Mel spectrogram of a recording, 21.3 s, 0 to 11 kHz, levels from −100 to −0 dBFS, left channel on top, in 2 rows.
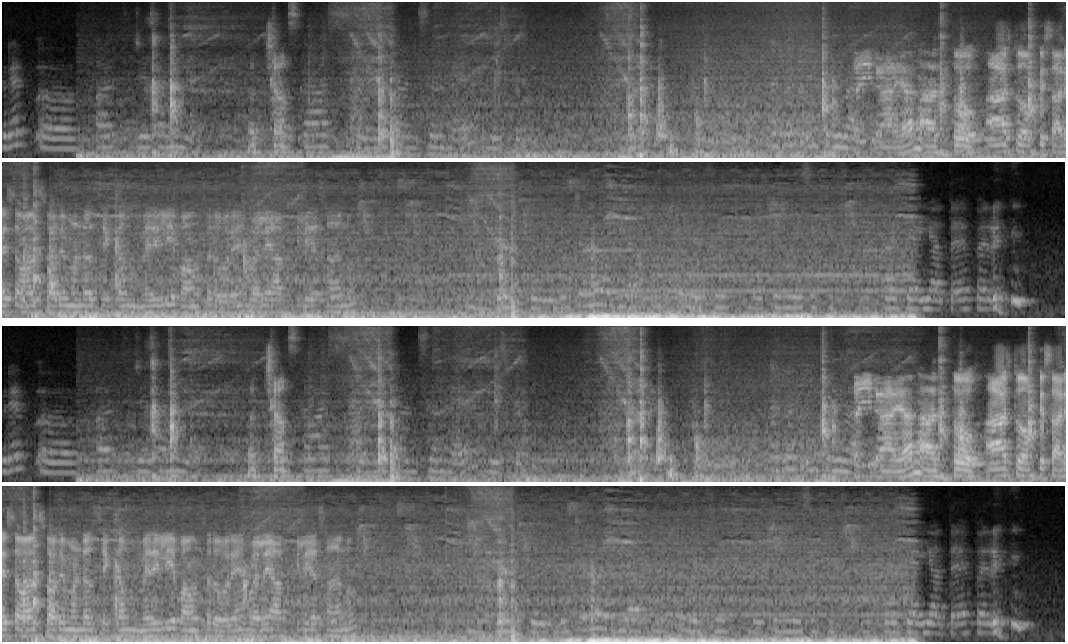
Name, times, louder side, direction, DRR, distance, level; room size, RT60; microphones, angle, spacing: voice 1, 0.0-5.5 6.2-6.7 6.9-7.4 7.7-10.1 13.9-14.0 15.3-20.8, equal, 10° right, -1 dB, 0.8 m, -43 dB
sound 1, 0.7-17.7, right 1 dB, 70° right, 1.1 m, -36 dB
voice 2, 2.5-2.8 6.3-6.8 8.5-14.2, right 4 dB, 30° right, 6 dB, 0.3 m, -30 dB
sound 2, 3.4-17.7, left 2 dB, 45° left, 0.3 m, -45 dB
sound 3, 11.1-19.8, equal, 50° right, 0.8 m, -25 dB
2.7 x 2.1 x 2.5 m, 0.30 s
head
